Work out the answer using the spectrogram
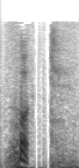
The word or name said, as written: Hookedness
